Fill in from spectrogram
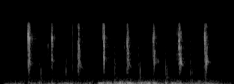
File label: chewing; English Prep Package; RexDoesTricks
